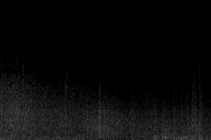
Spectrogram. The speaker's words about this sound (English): Damnable racket, this storm will be the death of me, Eliot.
